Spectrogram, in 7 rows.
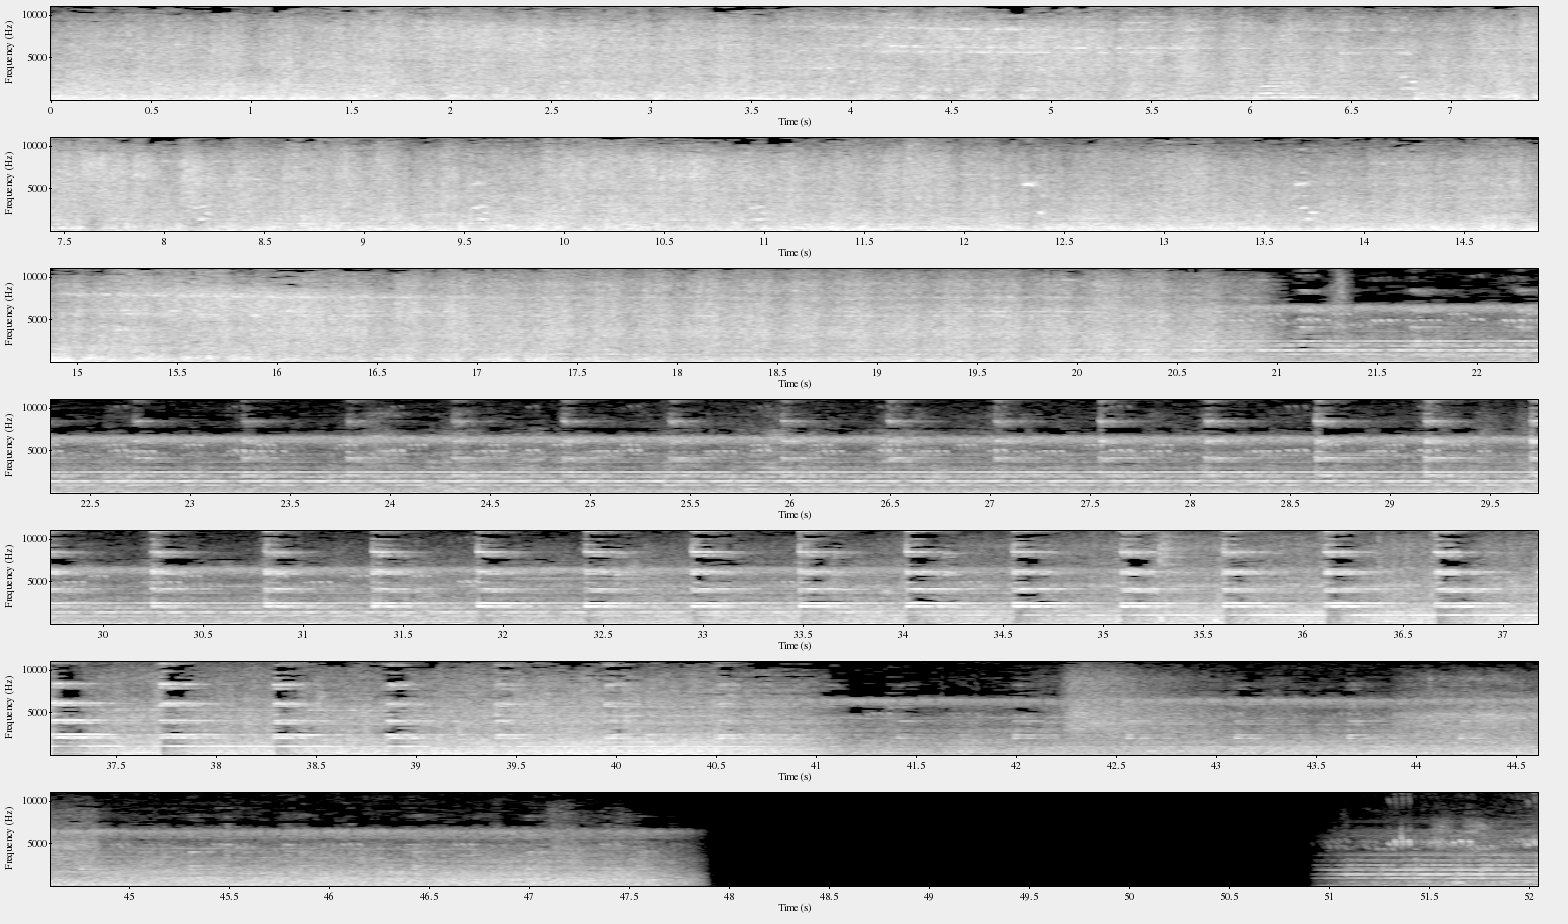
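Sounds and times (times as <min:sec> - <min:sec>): freight train passing: 0:00.0 - 0:48.0, 0:50.9 - 0:52.0
repeating ringing bell: 0:50.9 - 0:52.0.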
